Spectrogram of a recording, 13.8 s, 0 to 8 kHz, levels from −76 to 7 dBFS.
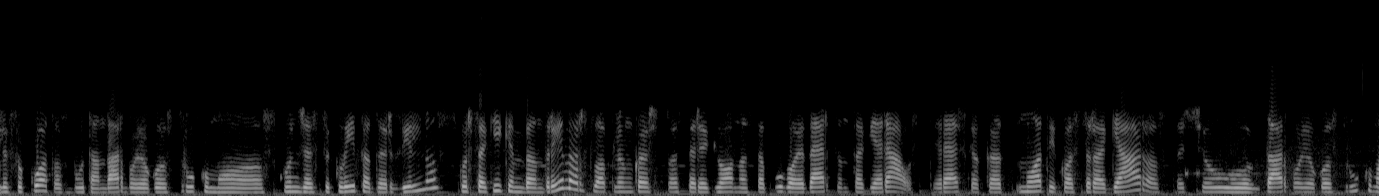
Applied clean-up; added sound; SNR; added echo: none; none; none; none.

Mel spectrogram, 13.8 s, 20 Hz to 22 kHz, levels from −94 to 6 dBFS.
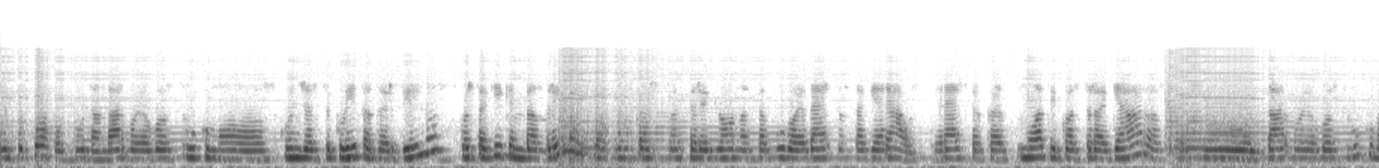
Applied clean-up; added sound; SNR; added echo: neural separator model SepFormer DNS4.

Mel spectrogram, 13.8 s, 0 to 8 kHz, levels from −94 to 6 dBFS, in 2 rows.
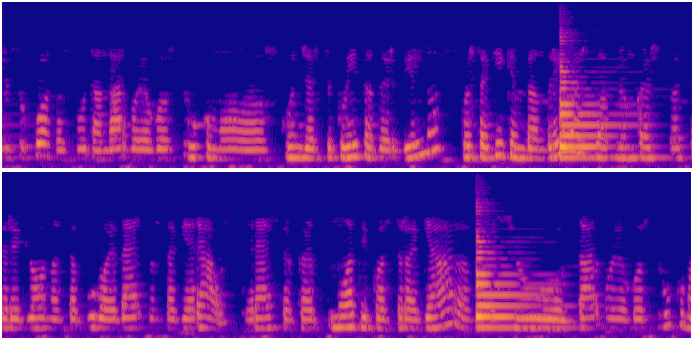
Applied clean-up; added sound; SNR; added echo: classical method WPE with log-MMSE.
